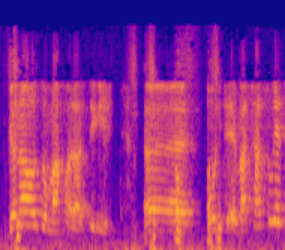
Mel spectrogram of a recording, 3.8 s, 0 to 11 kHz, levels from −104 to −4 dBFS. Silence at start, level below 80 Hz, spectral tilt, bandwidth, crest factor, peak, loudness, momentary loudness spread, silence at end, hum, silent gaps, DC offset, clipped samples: 0.1 s; -50 dBFS; -5 dB/octave; 8 kHz; 18 dB; -10 dBFS; -28 LUFS; 10 LU; 0 s; none; none; under 0.1%; under 0.1%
